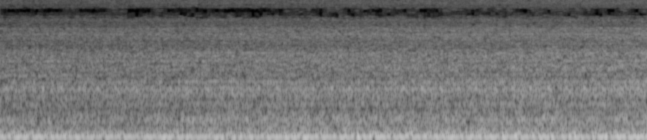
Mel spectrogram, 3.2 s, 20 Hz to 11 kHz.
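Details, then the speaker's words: 2001 Toyota Tundra V6 idling with a low, lumpy rumble, uneven beat and visible engine shake from a misfire; check engine light flashes on acceleration, risking engine or catalytic converter damage. "because of a misfire. So when you accelerate, it actually starts to, the CEL system, the check engine light, starts to flash on you."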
